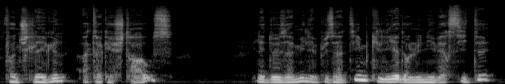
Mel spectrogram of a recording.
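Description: A man voicing a terrified, guilt-stricken male museum curator who speaks hoarsely and frantically. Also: on the low side, steady tone, moderate pace, mellow. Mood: frantic. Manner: frantic, raised voice.

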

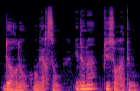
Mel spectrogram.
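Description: A man reading aloud as a stern old professor, firm and fatherly in his storybook scenes. The voice is dark and mellow with a husky edge, and he gives his orders in a commanding tone. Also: on the low side, normal speed. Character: older male professor, stern but fatherly.

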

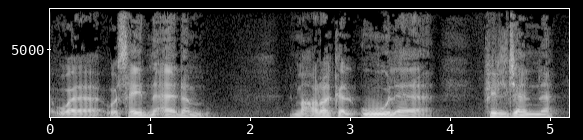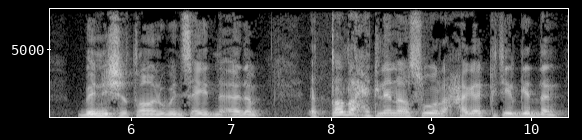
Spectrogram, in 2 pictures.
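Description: A man with an Egyptian Arabic accent giving a Ramadan sermon, colloquial and emphatic, pressing his points. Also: on the low side. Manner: colloquial, emphatic, rising loudness when stressing points. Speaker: preacher.

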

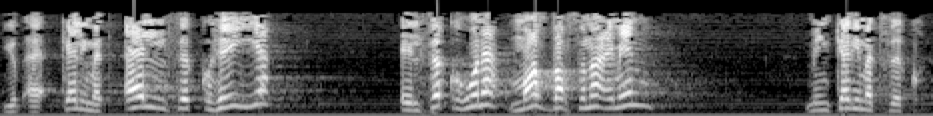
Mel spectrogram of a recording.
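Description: A man with an Egyptian accent teaches in a high, breathy voice, prompting his class and then answering for them. The recording is muffled and lo-fi. His voice rings out with a long reverb through a lecture hall, and a mains hum runs underneath. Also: very animated, moderate pace. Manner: asks the class questions and answers them himself. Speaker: teacher of Islamic jurisprudence. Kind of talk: classroom lesson.

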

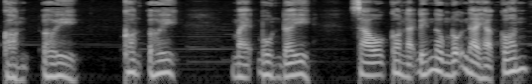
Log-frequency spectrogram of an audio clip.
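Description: A grieving old mother speaks softly through tears, as a man narrator puts her on. Her voice is mellow and warm, recorded dry and close for an audiobook. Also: lowish voice, moderate pace, no room sound, faint music behind, close to an everyday voice. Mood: tearful. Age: older. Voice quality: choked, tearful. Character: elderly Lao woman, tender and grieving mother figure.

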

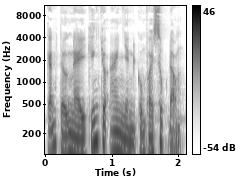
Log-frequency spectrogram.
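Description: A man reading a ghost story aloud in a slow, somber way. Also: low-pitched, lively intonation. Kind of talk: scripted horror story narration. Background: soft music with singing bowl.

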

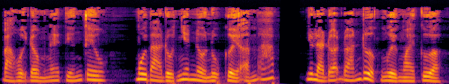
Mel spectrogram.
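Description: Young woman narrating an audiobook, chatty and emotional, mellow dark tone. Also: fairly low pitch, a little fast, husky. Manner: chatty, emotional, playful asides. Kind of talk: first-person audiobook narration.

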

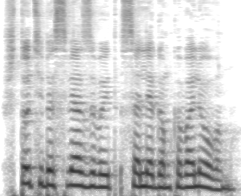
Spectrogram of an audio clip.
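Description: A woman voicing a blunt male friend and security man who shouts and barks his lines. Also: mid-range voice, steady tone, fairly quick, pitched above the performer's own voice, close to an everyday voice. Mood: agitated. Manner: shouting, barking.

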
